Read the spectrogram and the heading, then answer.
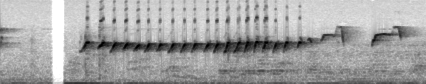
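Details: White-rumped shama delivering a long, even rattle of about twenty quick notes, then rising to a few higher whistled flourishes.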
